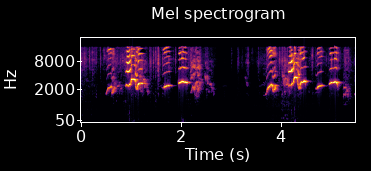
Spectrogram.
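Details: Excited male cockatiel song meant to encourage the female to breed: a phrase of chattering chirps and smooth whistled notes, a silent gap, then a similar phrase repeated.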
